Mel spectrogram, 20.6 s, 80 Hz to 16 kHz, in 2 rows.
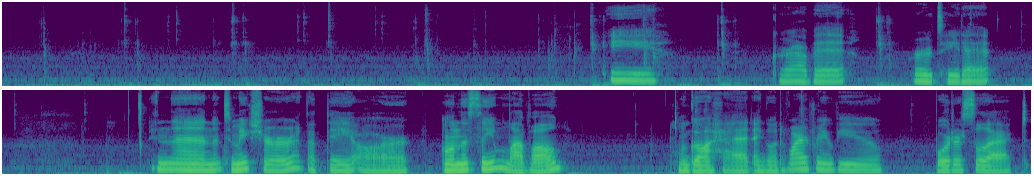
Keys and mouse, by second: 1.2 g, 2.3 r, 3.7 right click, 4.7 KP_1, 4.7 KP_3, 5.9 e, 7.2 g, 8.8 r, 10.2 click, 14.5 middle click, 14.7-16.6 middle drag, 17.3 z, 18.3 b.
